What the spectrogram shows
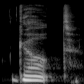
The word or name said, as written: gelt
